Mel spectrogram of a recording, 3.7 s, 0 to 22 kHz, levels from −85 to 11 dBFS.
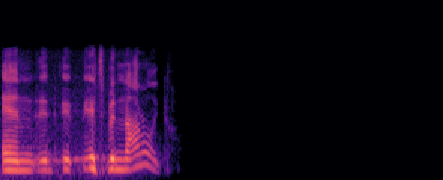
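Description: No technical faults can be heard in this speech recording. The call path caps the top end near 8 kHz in a way that fits Opus at about 32 kbps, with faint room noise about 33 dB below the speech and a smooth editor's fade-out from around half a second to 1.51 s.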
